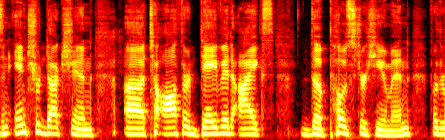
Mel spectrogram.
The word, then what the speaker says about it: Icke: Icke it's AI it's IP okay so it's IC ke David Icke I'm gonna make sure I was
